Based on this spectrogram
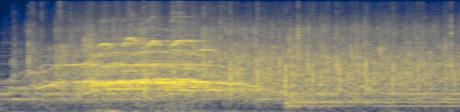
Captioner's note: clapping and cheering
